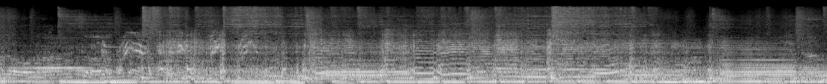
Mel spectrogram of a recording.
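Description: Live blues band playing: an electric guitar with bending notes to the fore over bass guitar and a drum kit.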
